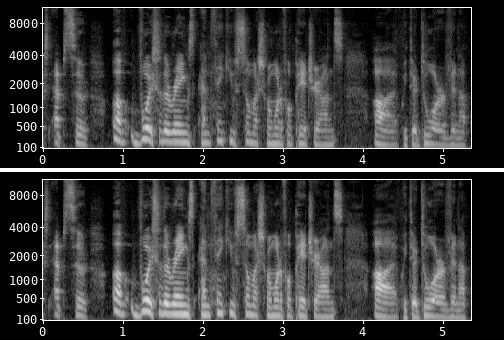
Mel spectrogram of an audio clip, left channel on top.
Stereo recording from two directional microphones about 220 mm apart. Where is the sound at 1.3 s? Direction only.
35° right (ahead or behind).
